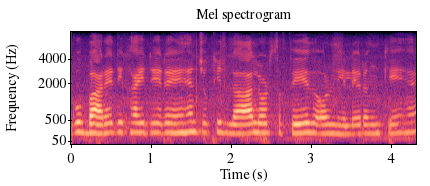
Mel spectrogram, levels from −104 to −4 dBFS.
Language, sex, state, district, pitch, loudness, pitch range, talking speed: Hindi, female, Haryana, Rohtak, 210 Hz, -20 LUFS, 200-215 Hz, 210 wpm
